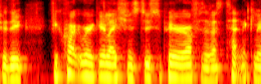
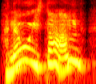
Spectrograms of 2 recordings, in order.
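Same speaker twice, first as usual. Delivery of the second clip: much higher, louder frantic voice; frantic Khan; 10 semitones higher, 4 dB louder than usual. Retold or imitated. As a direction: panic as you hunt for the button. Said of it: "And Khan's like".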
